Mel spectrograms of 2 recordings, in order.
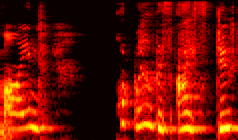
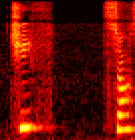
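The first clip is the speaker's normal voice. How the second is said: higher, louder call; 6 semitones higher, 5 dB louder than usual. Acted. Captain summoning his chief engineer, calling out. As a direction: call him over across the deck.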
